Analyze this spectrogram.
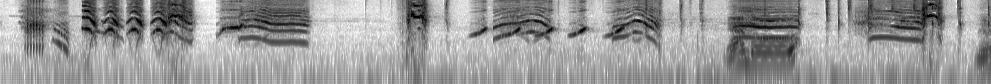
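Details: Ringneck parrots kept as pets, riding on the back seat of a car while chattering playfully, give rapid harsh squawks, then longer wavering whistles and looping calls with gaps of near silence between bursts.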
